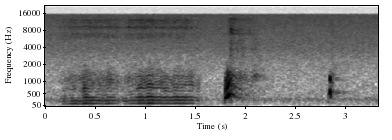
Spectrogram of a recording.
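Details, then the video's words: Small 8-pound Shih Tzu asleep, snoring and dreaming; two low, raspy, buzzing snores with a pulsing texture fill the first second and a half, followed by two sharp clicks in a quiet indoor room. "How loud can a Shihtzu snore? Really loud!"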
